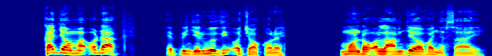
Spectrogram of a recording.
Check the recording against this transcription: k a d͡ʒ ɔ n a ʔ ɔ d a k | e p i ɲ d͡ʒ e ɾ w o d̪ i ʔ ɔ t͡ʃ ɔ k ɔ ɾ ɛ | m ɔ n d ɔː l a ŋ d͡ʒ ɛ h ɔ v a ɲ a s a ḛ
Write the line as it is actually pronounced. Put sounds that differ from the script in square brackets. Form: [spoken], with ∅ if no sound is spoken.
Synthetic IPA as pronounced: k a d͡ʒ ɔ [m] a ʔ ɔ d a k | e p i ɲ d͡ʒ e ɾ w o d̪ i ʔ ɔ t͡ʃ ɔ k ɔ ɾ ɛ | m ɔ n d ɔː l a [m] d͡ʒ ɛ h ɔ v a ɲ a s a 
